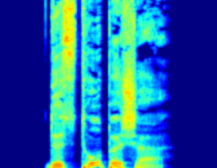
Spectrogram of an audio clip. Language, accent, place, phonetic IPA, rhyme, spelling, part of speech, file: German, Germany, Berlin, [dʏsˈtoːpɪʃɐ], -oːpɪʃɐ, dystopischer, adjective, De-dystopischer.ogg
- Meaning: inflection of dystopisch: 1. strong/mixed nominative masculine singular 2. strong genitive/dative feminine singular 3. strong genitive plural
